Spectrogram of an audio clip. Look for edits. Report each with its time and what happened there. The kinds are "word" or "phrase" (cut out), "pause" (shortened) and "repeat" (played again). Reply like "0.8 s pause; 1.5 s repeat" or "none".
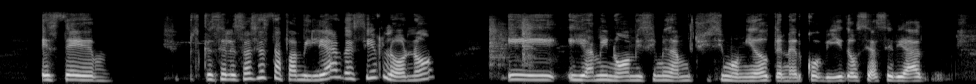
none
